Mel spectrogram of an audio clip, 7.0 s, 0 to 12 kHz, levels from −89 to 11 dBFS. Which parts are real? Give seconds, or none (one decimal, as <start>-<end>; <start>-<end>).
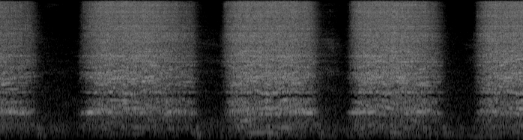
0.0-1.0; 5.2-7.0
